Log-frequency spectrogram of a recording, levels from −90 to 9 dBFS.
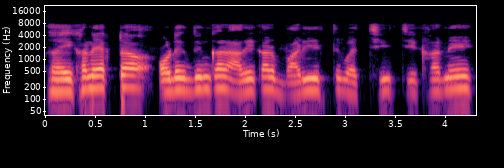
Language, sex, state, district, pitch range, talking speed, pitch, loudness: Bengali, male, West Bengal, Jhargram, 155-185 Hz, 165 wpm, 170 Hz, -16 LUFS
